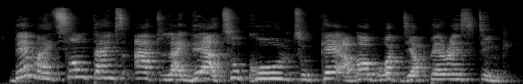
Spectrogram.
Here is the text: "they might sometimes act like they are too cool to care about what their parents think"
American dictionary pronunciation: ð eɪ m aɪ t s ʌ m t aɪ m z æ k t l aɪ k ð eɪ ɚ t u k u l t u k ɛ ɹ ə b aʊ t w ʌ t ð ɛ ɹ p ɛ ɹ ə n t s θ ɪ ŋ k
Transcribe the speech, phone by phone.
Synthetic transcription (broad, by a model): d eɪ m aɪ t s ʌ m t aɪ m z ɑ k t l aɪ k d eɪ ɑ t u k u l t u k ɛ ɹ ə b aʊ t w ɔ t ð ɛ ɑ p ɛ ɹ ə n t s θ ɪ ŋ k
